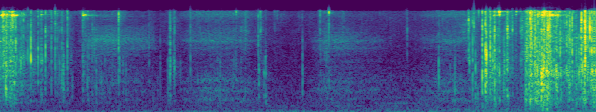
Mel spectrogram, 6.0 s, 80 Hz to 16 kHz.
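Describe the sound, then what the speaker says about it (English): Metal keys for a ZT8 zero-turn scooter clink and jangle as they come out of the owner's manual package, with scattered close, light metallic taps and a louder rustle of handling near the end. "I'm going to get the keys out."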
